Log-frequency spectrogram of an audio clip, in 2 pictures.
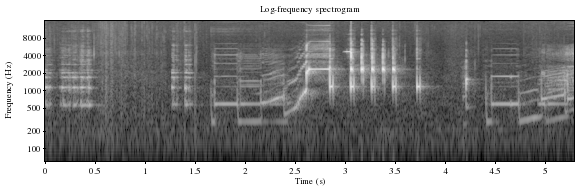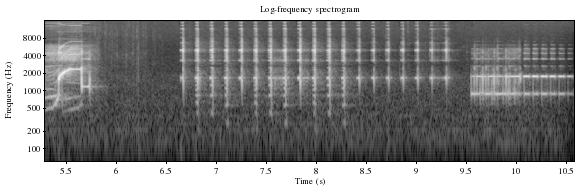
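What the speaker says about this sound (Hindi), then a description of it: "और हाँ, रिंगटोन्स, ये देखिए अब यूनिक से रिंगटोन्स।" Several Nothing Phone (4a) ringtones play one after another: bright electronic chimes and rising synthetic sweeps, then a fast run of rhythmic beeping pulses and a sustained tonal melody, clear and close with no talking.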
